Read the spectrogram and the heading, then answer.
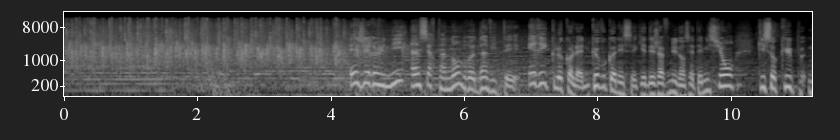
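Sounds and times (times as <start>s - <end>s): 
live audience applause at the Cité du Vin in Bordeaux: 0.0s - 5.6s
speech: 4.3s - 11.2s.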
